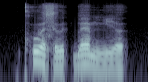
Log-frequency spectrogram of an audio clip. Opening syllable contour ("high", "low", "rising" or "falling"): falling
